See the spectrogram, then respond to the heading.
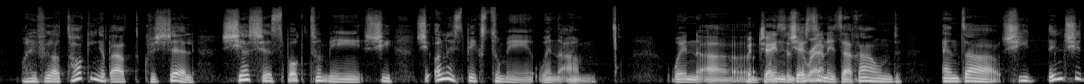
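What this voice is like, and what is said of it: Put-on French-German accent. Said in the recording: “That sounds French. ... it's a little German. German's more forward. They both have a uvular R. ... It sounded French.”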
